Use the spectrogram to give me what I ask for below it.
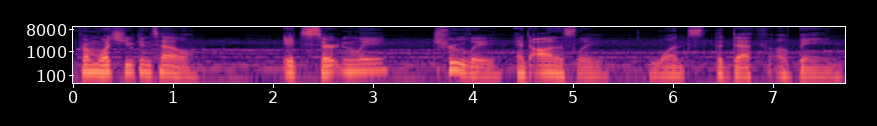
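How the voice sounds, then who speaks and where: Slow, deliberate male game master. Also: medium pitch, soft background music. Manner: deliberate, dramatic phrasing. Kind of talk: narrating a tabletop game.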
